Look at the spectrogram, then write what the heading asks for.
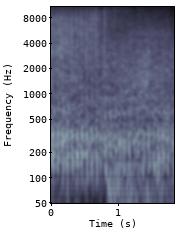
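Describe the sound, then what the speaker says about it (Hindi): A helicopter hovers close overhead while lifting people above the sea by a private island, its rotor thumping in a fast, steady, loud pulse over a constant engine roar. "ये हेलीकॉप्टर हमारे बॉयज को ऊपर हवा में ले जाएगा"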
